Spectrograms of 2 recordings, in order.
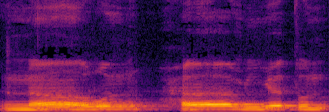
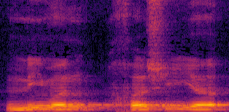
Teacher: تنوین یا نون ساکن کے بعد حروف حلقی آیت نون کو ظاہر کر کے بلا غنہ کے جلد پڑھیں گے، اس کو اظہار کہتے ہیں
